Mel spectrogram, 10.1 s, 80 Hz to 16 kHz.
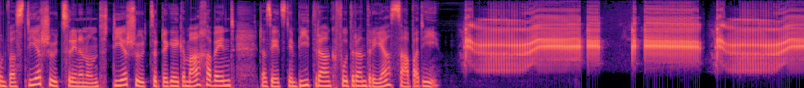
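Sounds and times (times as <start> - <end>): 
speech: 0.0 - 5.6
rock ptarmigan calling in dry rattling croaking phrases: 5.8 - 10.0.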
